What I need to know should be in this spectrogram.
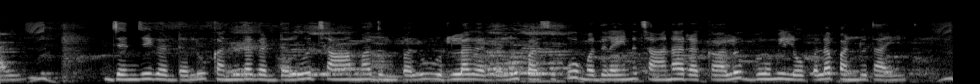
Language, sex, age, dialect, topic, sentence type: Telugu, female, 18-24, Southern, agriculture, statement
